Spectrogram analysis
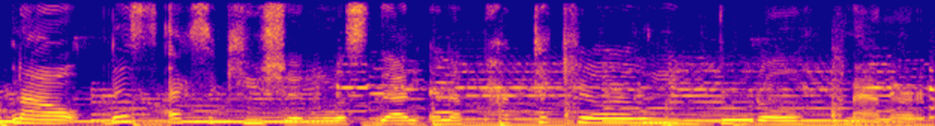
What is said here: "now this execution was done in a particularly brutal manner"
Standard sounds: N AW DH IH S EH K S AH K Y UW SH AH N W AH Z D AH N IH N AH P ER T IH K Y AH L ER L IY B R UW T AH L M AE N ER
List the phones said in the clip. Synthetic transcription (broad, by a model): N AW DH IH S EH K S AH K Y UW SH AH N W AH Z D AH N IH N AH P ER T IH K Y AH L ER L IY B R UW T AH L M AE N ER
